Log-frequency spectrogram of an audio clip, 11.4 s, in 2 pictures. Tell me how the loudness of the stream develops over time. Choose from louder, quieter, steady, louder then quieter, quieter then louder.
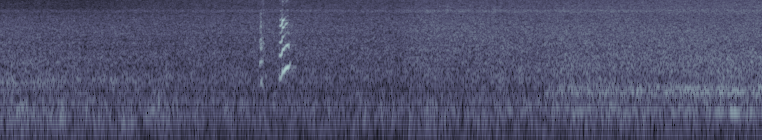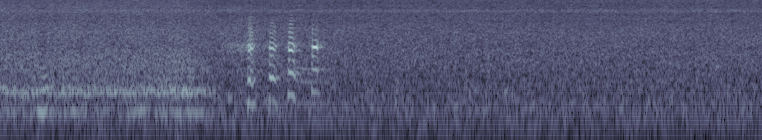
steady.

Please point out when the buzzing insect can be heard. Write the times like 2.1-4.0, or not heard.
4.0-7.4.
